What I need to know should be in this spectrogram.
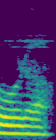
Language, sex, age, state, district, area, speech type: Punjabi, female, 60+, Punjab, Fazilka, rural, read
